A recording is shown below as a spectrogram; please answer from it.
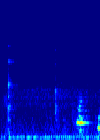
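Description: A few faint clicks of a glass jar knocking against the top of a painted candlestand as it is set on, one with a brief glassy ring; the jar's base will not sit steady on the stand.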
